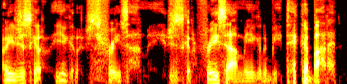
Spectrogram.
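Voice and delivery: whispered grumbling at a frozen screen; annoyed under-the-breath mutter. Real, not acted. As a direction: hiss it under your breath at the machine. Grumbling at frozen computer tab.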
